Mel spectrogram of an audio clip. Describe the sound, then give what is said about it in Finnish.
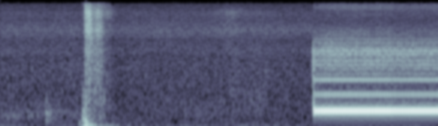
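A single sharp click, then a pause, then a loud, steady telephone ringback tone comes in and holds through to the end, with no one speaking. “kokeillaan vielä soittaa Tuomalle uudelleen, kun ei tässä jakso alkuvaiheessa saatu kiinni”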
